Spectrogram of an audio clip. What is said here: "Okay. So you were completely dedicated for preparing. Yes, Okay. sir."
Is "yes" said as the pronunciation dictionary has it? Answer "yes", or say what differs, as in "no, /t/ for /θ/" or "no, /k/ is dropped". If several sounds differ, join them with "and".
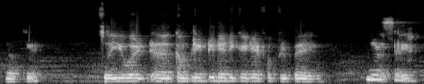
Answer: no, /s/ is dropped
